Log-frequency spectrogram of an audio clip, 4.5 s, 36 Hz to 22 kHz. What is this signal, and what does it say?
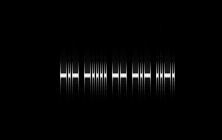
Morse code, heard as a keyed tone, about 32 wpm, 700 Hz. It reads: K6MKF
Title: K1USN SST QSO Practice - 30wpm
